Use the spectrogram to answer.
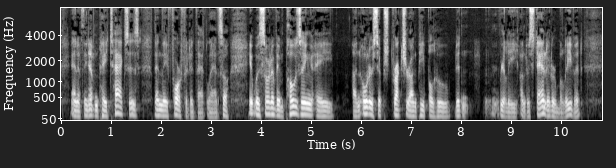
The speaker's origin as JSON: {"language": "English", "town": "Detroit Lakes", "region": "Minnesota", "country": "United States", "tie": "born or raised there", "said": "Well, in my part of the country growing up in the Detroit Lakes area, we had the White Earth Reservation north of us."}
